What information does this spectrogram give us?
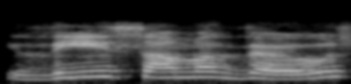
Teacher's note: Bunyi s-nya seperti z emang z ini bunyinya z.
